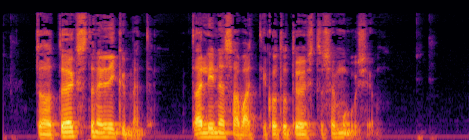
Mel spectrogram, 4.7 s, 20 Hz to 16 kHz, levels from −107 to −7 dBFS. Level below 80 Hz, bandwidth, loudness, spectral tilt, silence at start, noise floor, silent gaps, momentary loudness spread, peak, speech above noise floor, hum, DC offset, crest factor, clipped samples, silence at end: -48 dBFS; 11.5 kHz; -21 LUFS; -5.5 dB/octave; 0.35 s; -55 dBFS; none; 12 LU; -4 dBFS; 34 dB; none; under 0.1%; 18 dB; under 0.1%; 0.95 s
